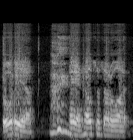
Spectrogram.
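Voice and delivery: usual speaking voice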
